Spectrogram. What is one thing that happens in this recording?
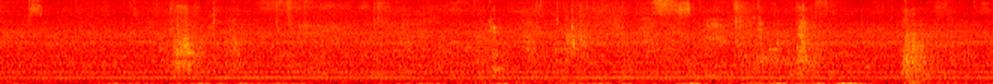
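Young actors speak lines, heard from a distance in a large room.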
